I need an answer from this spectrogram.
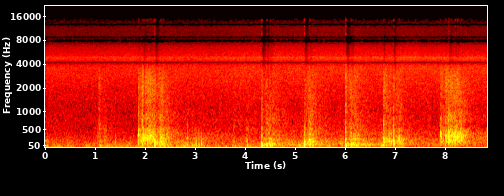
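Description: Aerial firework shells bursting: a series of booms about one a second or so, with sharp cracks between them. The two loudest, longest and most rumbling come about two seconds in and near the end.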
